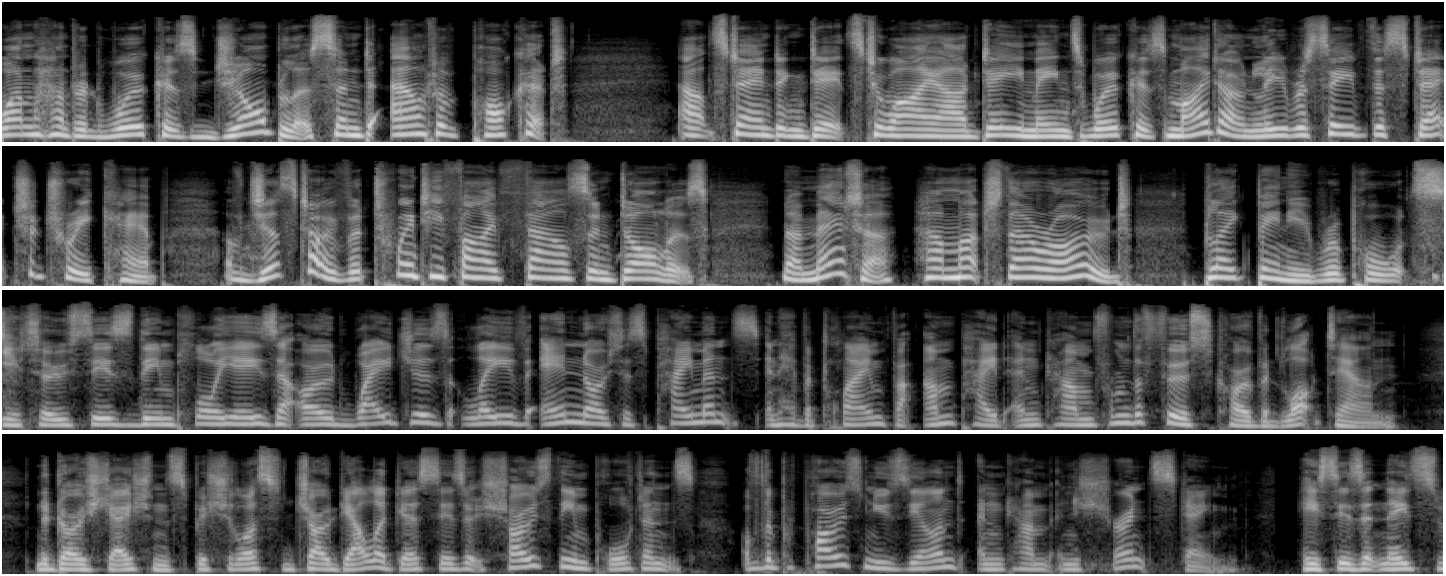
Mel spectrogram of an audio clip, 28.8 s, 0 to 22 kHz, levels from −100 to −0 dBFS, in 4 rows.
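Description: No technical faults can be heard anywhere here.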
